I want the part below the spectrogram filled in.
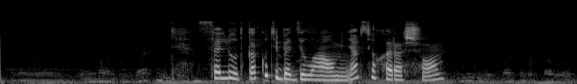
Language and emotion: Russian, positive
